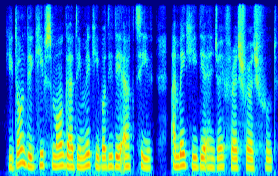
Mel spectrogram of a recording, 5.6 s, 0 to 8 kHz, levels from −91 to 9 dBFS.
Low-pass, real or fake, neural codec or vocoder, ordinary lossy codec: 7.2 kHz; fake; codec, 16 kHz in and 24 kHz out, 0.6 kbps, FocalCodec, streaming, 2048 codes; none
